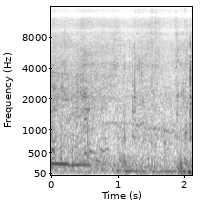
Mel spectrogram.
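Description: Ice skate blades gliding and scraping over rink ice, a steady hiss that fades slightly.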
